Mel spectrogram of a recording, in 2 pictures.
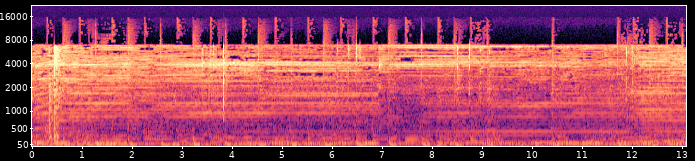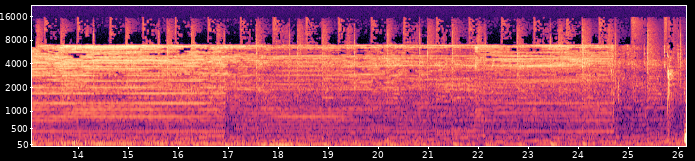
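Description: Gamma+ Cyborg cordless hair clipper switched on about half a second in and running steadily with a guard fitted, a motor hum with a buzz, under quiet background guitar music.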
